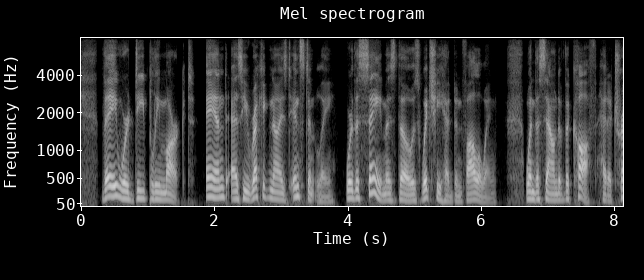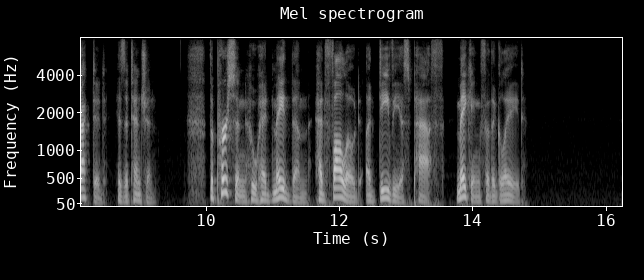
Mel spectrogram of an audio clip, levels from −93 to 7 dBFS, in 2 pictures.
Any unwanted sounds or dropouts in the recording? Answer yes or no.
no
